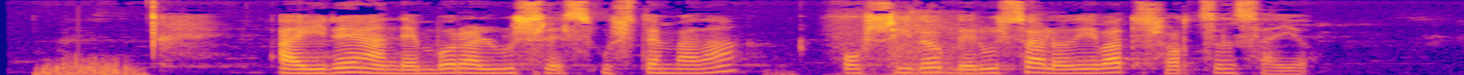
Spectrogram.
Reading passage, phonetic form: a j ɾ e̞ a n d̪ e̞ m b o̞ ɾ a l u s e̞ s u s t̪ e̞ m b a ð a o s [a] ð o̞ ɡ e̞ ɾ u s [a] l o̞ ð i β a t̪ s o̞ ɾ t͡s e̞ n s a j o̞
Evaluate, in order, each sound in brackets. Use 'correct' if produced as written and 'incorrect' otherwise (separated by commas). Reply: incorrect, correct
